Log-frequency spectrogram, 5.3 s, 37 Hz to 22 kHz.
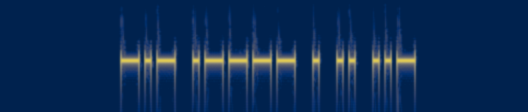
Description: Morse code, heard as a keyed tone, about 20 wpm, 700 Hz. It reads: K1EIU
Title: USA Call Signs - 2x Character Spacing - 20wpm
